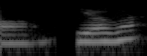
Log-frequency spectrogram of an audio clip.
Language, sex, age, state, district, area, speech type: Assamese, female, 30-45, Assam, Biswanath, rural, conversation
